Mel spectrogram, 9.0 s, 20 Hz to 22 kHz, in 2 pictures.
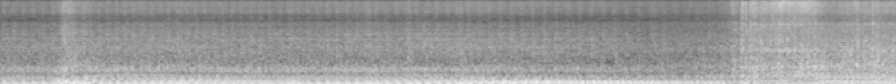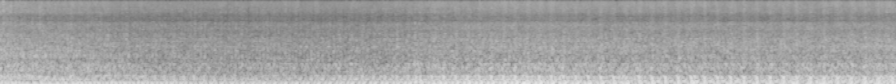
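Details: Junkyard Ford Fox-body Mustang 5.0 V8, after throttle position sensor swap and fuel leak: deep burble fires, picks up cleanly on throttle and settles back without stumble or sputter; normal start and revving.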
